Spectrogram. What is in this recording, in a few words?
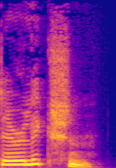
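"dereliction", English, British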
